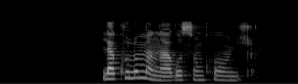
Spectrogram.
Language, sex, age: Swati, female, 22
